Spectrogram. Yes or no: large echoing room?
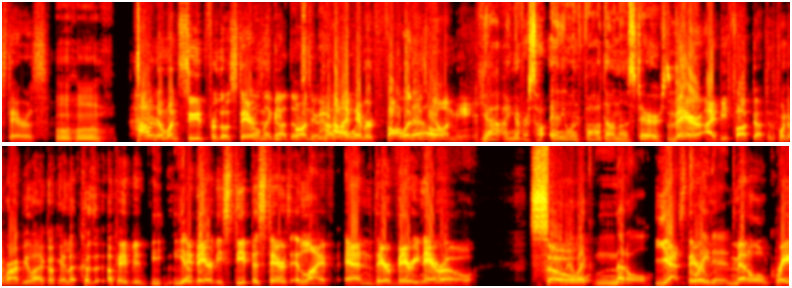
no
